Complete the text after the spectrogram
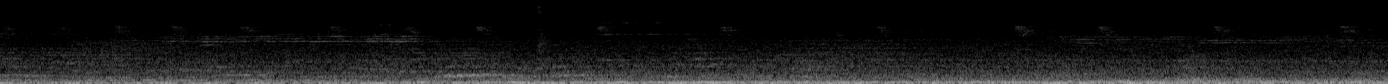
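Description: Electric hair clippers buzz through a dog's fur.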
